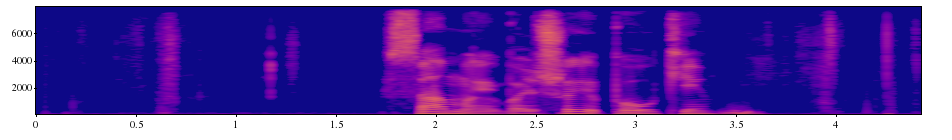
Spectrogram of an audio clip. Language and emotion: Russian, neutral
